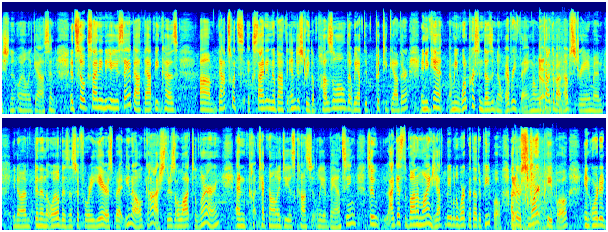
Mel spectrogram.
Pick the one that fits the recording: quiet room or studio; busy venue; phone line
busy venue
